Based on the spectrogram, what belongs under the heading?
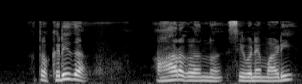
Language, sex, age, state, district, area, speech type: Kannada, male, 45-60, Karnataka, Gadag, rural, spontaneous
